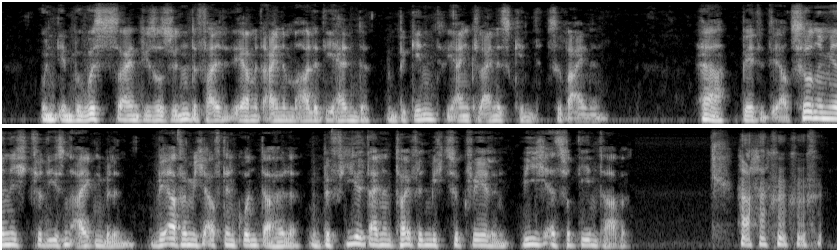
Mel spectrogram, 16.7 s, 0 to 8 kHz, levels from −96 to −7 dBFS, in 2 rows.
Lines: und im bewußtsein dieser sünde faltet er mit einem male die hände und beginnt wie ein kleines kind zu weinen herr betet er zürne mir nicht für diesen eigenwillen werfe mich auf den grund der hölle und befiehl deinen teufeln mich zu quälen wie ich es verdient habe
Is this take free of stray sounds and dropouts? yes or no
no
